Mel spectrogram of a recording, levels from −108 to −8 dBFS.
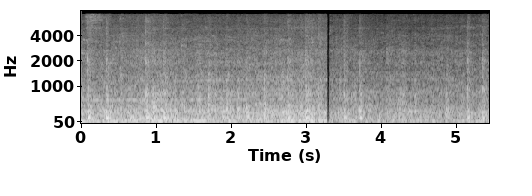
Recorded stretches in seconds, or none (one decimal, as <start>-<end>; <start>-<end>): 0.0-0.6; 1.1-5.5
